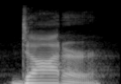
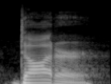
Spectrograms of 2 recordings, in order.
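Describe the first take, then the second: The two takes are said the same way.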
